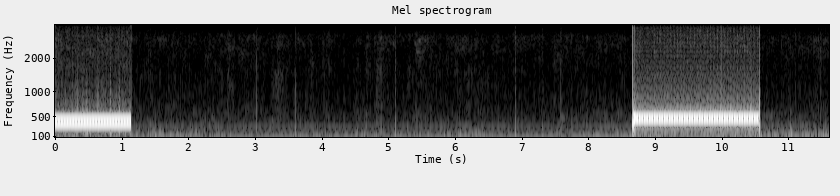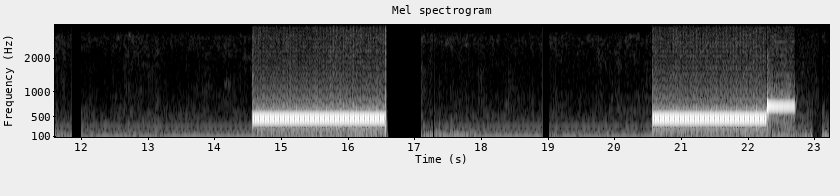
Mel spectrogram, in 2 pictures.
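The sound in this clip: Telephone line tones while a call is being transferred: four steady, mid-pitched beeps, each lasting about two seconds, separated by long quiet gaps with a faint low hum.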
